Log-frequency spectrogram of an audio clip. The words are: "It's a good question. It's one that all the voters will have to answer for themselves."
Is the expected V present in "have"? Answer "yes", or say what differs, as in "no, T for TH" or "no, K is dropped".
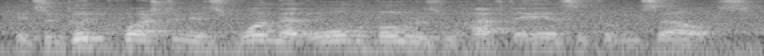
no, F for V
